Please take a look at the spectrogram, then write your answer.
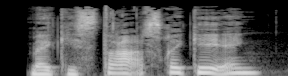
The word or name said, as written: magistratsregering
